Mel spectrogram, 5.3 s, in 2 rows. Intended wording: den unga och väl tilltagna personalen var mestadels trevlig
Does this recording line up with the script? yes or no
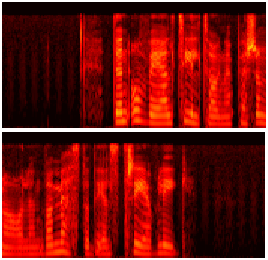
no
